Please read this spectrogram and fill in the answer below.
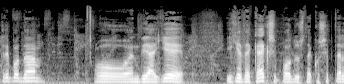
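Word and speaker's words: Ndiaye: είναι πλοκάμια του Ενδιαγέ ή Ενζάι, όπως το προφέρει ο ίδιος, έτσι λίγο αμερικάνικα.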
